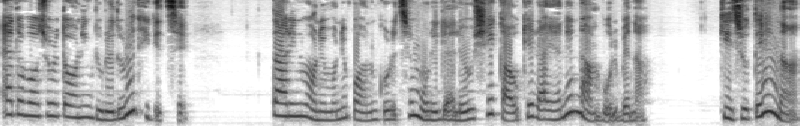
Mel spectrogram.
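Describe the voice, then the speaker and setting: A woman's voice: a little high, animated, normal speed, mellow, dry recording. A woman narrating a scripted dramatic story as its storyteller.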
